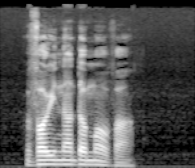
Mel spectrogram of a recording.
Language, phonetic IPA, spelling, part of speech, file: Polish, [ˈvɔjna dɔ̃ˈmɔva], wojna domowa, noun, Pl-wojna domowa.ogg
